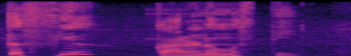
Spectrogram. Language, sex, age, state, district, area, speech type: Sanskrit, male, 30-45, Maharashtra, Nagpur, urban, spontaneous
